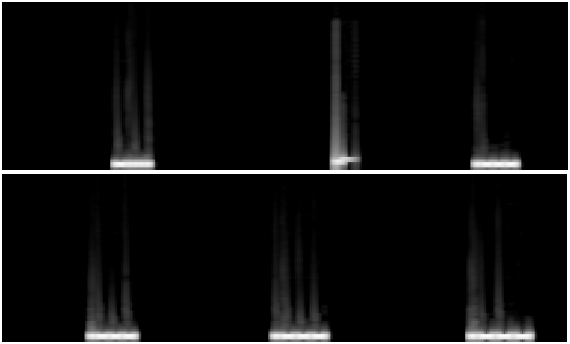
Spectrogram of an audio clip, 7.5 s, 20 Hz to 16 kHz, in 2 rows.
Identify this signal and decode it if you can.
Morse code, heard as a keyed tone, about 53 wpm, spaced as for 9 wpm, 700 Hz. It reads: 6 JJJJ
